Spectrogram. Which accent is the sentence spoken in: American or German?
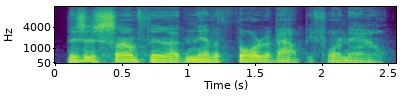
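American. It is spoken with an American accent. "How about American car, man?"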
